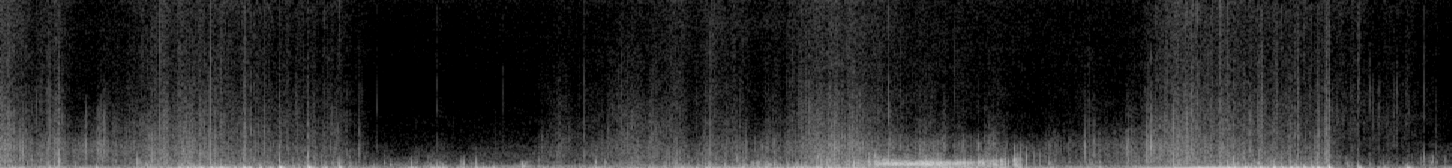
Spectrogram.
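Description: Low rumbling and gurgling from the belly, with a louder bubbling gurgle midway and a deep rumble near the end: ordinary stomach growling (borborygmi).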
